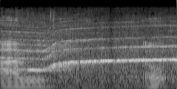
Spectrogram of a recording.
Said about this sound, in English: Hear the sirens going by.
